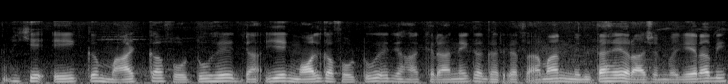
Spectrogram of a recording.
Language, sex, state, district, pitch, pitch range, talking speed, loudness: Hindi, male, Jharkhand, Jamtara, 130 Hz, 115-145 Hz, 205 wpm, -22 LUFS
